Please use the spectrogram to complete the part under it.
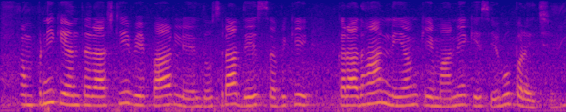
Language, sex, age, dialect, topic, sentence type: Magahi, female, 31-35, Western, banking, statement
